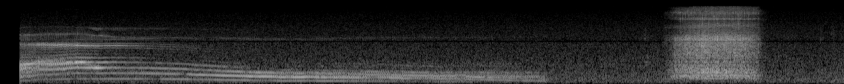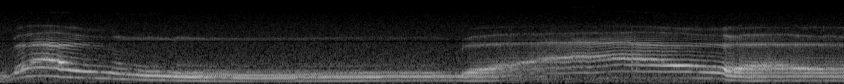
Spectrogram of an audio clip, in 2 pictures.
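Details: Angry Chartreux tomcat growling: long, drawn-out harmonic moaning yowls that sag and then rise again, two sustained calls split by a brief noisy burst partway through, in a quiet indoor setting.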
